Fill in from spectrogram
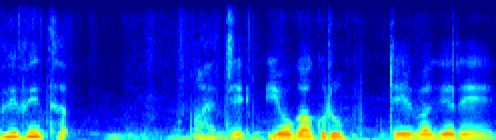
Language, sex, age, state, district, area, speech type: Marathi, female, 45-60, Maharashtra, Osmanabad, rural, spontaneous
